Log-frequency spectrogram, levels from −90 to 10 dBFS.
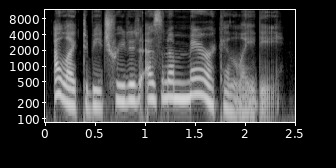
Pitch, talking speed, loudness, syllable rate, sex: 210 Hz, 215 wpm, -16 LUFS, 6.5 syllables/s, female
